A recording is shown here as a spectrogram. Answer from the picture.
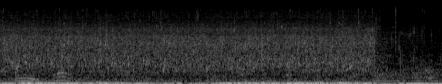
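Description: Forest creek running steadily, with a low rumble on the microphone underneath and faint voices at the start. The water sound cuts off abruptly just before the end.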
